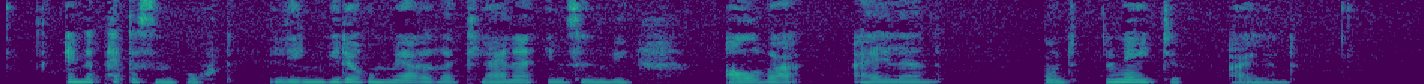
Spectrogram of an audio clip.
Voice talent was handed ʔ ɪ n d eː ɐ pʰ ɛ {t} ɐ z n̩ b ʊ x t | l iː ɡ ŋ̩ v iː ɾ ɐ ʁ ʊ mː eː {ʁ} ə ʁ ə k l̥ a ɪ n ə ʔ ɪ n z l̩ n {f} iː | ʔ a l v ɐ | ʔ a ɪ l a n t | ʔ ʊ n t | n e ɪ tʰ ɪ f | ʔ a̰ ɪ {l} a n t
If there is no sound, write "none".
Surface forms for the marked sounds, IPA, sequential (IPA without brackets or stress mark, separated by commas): t, ʁ, v, l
